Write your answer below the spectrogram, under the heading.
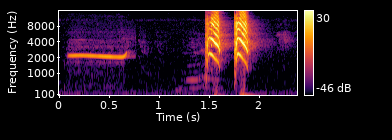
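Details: Natural parrot chirping: a sustained level whistle ending in a slight upturn, a pause, then two loud, sharply falling calls close together.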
